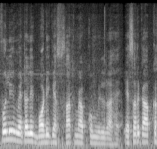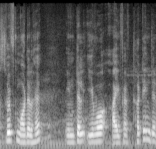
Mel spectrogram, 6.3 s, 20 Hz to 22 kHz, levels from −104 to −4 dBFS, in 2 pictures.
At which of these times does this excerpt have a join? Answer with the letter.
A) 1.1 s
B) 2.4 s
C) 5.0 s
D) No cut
B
